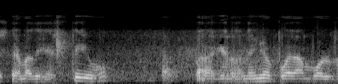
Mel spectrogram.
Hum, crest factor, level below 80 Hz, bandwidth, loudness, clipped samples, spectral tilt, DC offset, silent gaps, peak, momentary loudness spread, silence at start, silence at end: none; 20 dB; -52 dBFS; 11 kHz; -20 LUFS; under 0.1%; -6 dB/octave; under 0.1%; none; 0 dBFS; 12 LU; 0 s; 0 s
